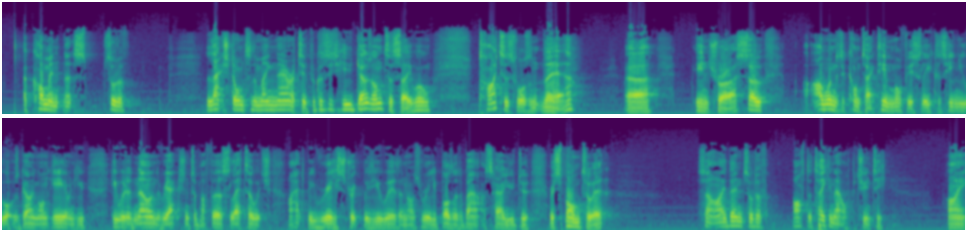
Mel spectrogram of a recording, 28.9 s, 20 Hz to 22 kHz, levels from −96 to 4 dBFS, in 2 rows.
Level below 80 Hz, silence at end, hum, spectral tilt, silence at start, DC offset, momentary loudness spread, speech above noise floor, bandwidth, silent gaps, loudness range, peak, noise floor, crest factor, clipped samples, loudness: -42 dBFS; 0 s; none; -4.5 dB/octave; 0.3 s; under 0.1%; 12 LU; 34 dB; 12 kHz; none; 4 LU; 0 dBFS; -49 dBFS; 16 dB; under 0.1%; -15 LUFS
